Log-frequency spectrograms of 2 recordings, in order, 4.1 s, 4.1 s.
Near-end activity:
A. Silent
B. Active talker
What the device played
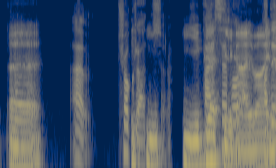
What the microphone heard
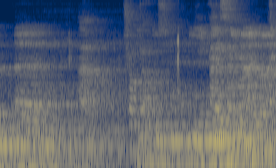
A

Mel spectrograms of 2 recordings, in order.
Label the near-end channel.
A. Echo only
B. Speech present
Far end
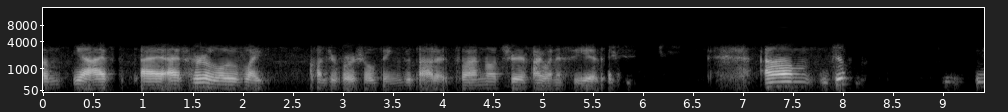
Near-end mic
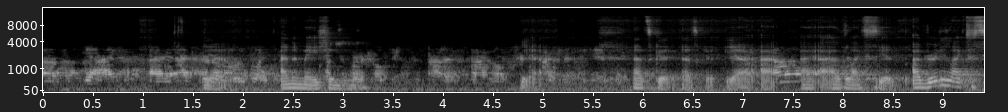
B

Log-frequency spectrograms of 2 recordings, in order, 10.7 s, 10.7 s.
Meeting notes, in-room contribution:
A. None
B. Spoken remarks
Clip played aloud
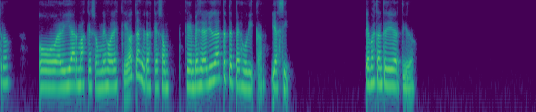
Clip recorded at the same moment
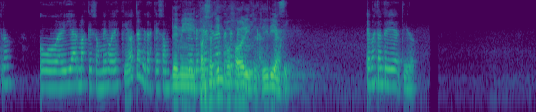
B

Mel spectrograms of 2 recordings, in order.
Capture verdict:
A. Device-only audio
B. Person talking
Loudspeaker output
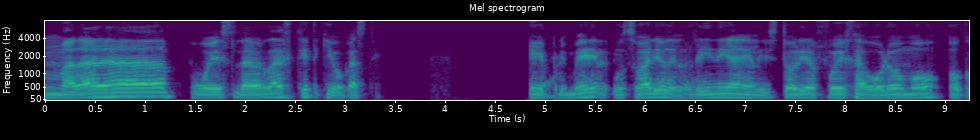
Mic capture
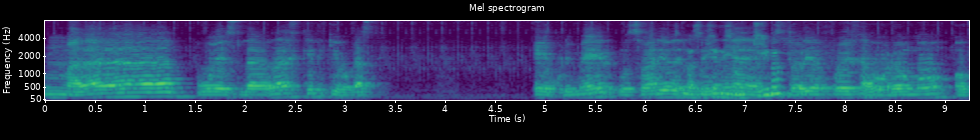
B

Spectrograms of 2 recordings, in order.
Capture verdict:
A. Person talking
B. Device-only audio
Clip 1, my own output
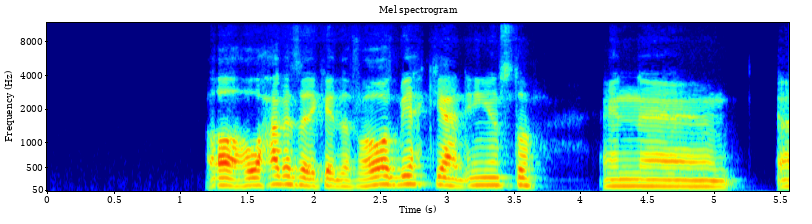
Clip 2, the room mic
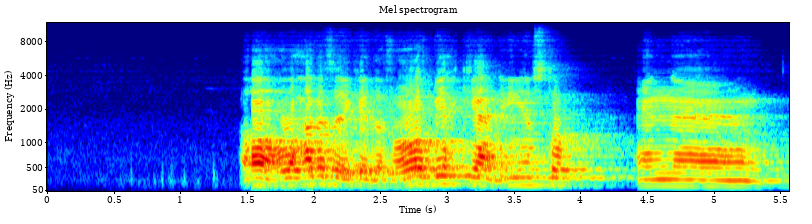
B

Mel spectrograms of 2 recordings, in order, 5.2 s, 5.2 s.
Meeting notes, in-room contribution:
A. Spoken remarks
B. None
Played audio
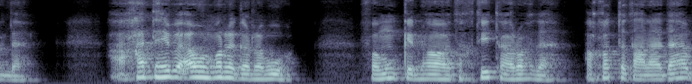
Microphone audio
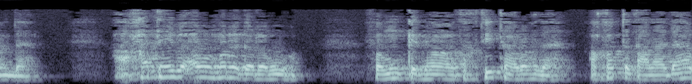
B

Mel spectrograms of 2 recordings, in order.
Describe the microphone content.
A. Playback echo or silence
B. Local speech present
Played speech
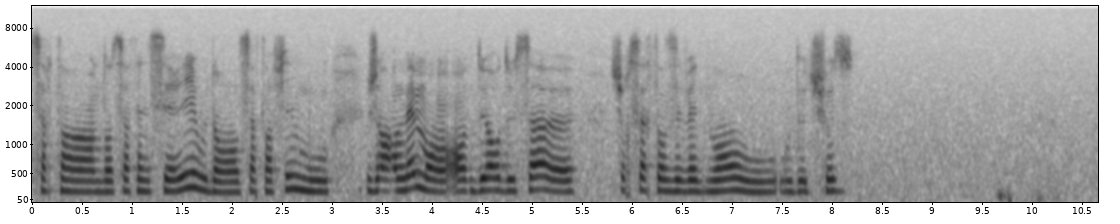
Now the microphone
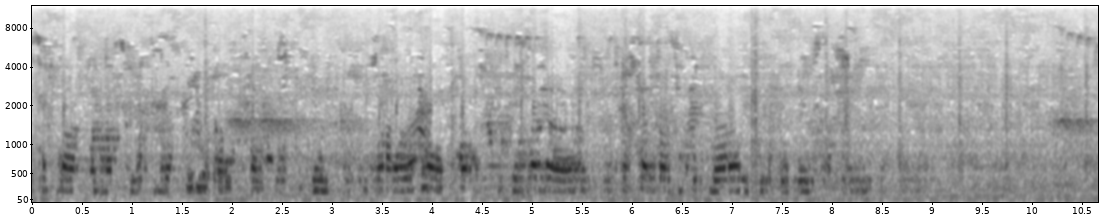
A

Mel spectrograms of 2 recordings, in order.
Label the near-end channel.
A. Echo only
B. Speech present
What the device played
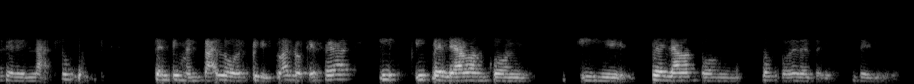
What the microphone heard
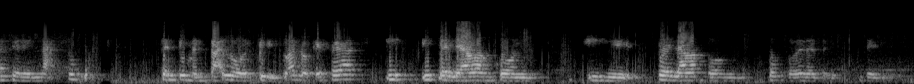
A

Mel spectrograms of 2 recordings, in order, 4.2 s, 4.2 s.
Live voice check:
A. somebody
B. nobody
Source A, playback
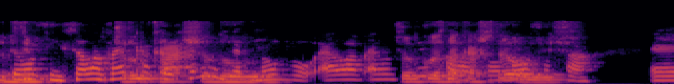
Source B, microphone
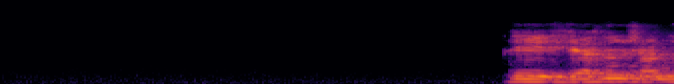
A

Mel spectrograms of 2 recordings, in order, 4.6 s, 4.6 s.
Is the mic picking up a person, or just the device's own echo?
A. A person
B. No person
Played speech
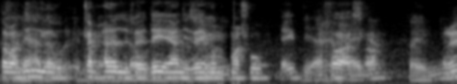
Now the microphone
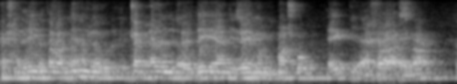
B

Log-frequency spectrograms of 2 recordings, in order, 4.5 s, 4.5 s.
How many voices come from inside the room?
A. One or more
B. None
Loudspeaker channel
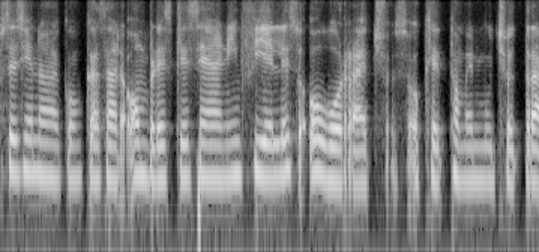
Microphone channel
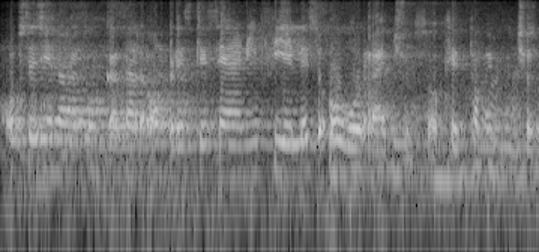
A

